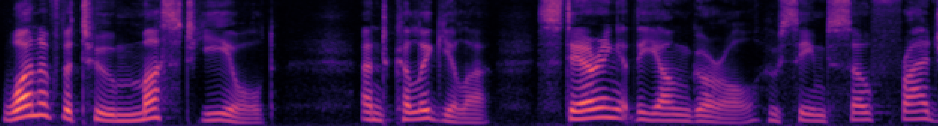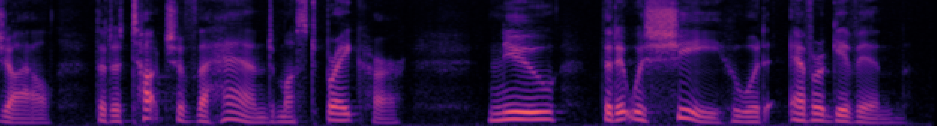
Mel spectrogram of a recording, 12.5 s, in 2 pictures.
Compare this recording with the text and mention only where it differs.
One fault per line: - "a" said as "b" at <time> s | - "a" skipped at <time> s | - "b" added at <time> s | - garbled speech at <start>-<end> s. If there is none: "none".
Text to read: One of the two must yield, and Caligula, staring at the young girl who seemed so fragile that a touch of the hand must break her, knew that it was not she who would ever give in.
- "not" skipped at 10.6 s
